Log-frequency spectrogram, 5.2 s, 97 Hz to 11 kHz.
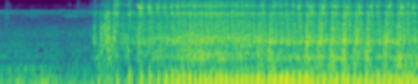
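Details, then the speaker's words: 1956 Gravely L, cold engine, choked and throttled up, with vacuum leaks already checked. It starts on the first pull, then chuffs at roughly 200 beats a minute with ragged, uneven firing. The rough running is unexplained; the owner is unsure what happened inside the carburetor. "you can uh hear that it's not running right at all but it starts on the first pole when the engine's called"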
